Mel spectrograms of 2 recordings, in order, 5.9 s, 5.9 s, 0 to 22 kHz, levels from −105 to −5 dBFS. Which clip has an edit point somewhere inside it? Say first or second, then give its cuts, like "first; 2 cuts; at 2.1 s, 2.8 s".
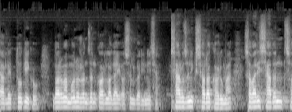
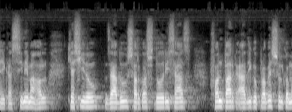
first; 1 cut; at 3.4 s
